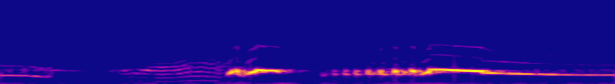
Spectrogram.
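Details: Barbary dove (puter) in full, lively voice, used as a lure to prompt other doves to call: low hoarse coos, a wavering phrase, then a louder rolling coo ending in a long drawn-out falling note.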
